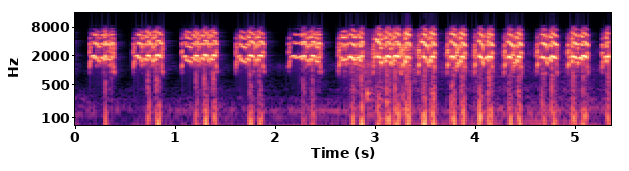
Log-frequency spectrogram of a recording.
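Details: Common kestrel males dispute a nest box at Théding, 20 March 2024. Spaced, harsh high notes speed up halfway into a denser, quicker series of strident cries.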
